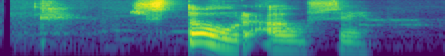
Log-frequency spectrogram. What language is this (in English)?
Icelandic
